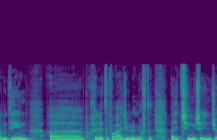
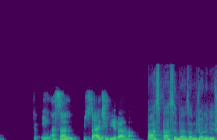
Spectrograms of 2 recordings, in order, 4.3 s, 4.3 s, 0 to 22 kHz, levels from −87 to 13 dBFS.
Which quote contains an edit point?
second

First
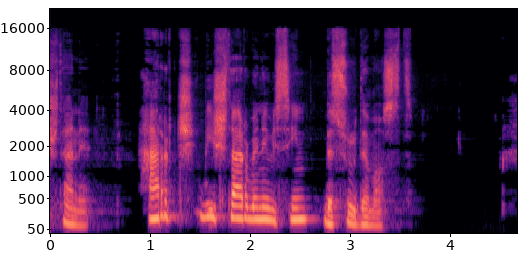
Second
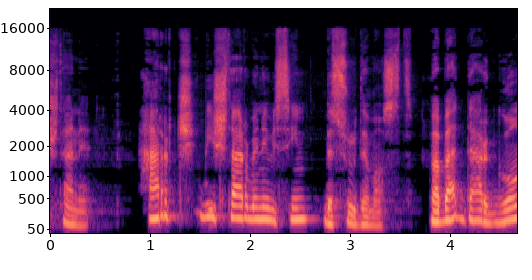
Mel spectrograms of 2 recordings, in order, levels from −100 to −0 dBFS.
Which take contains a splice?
second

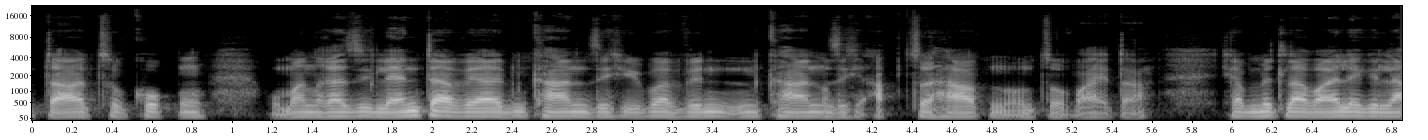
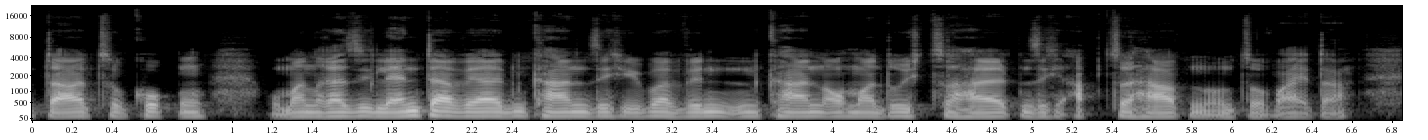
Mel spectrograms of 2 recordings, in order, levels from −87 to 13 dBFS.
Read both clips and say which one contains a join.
first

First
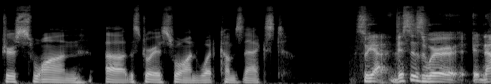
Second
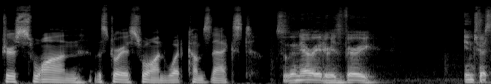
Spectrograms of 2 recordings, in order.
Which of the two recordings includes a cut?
second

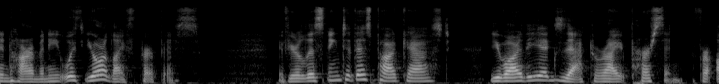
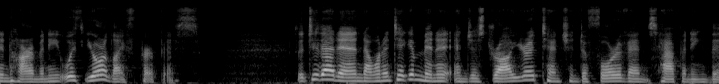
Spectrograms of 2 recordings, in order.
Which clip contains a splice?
first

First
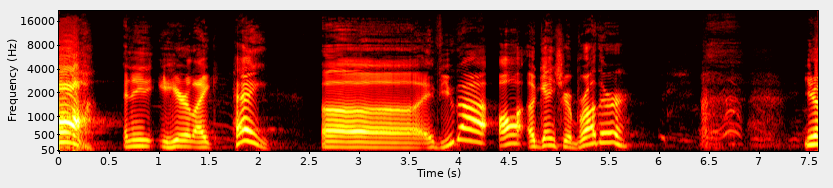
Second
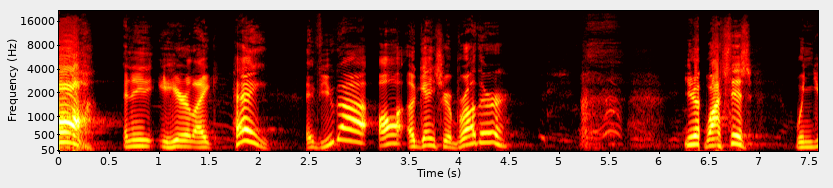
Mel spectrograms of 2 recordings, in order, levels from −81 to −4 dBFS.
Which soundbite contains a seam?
second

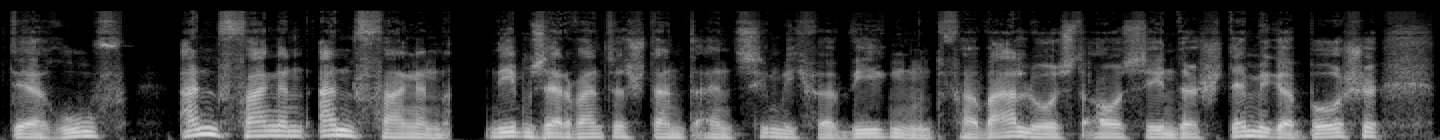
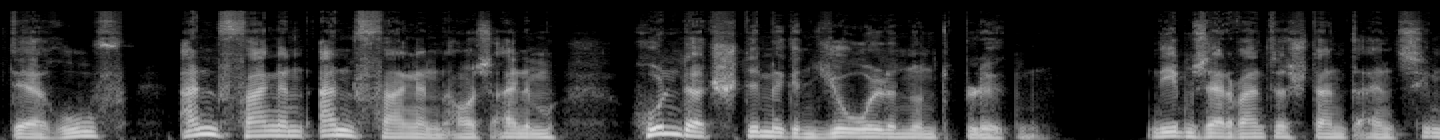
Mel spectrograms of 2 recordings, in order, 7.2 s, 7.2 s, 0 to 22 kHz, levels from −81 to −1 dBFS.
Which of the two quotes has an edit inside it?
first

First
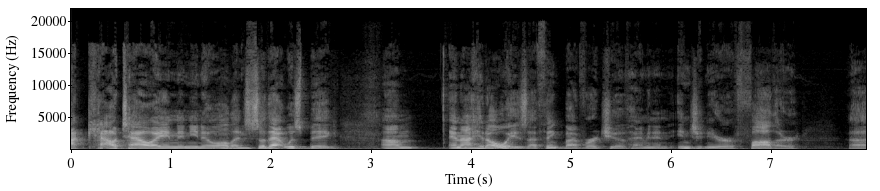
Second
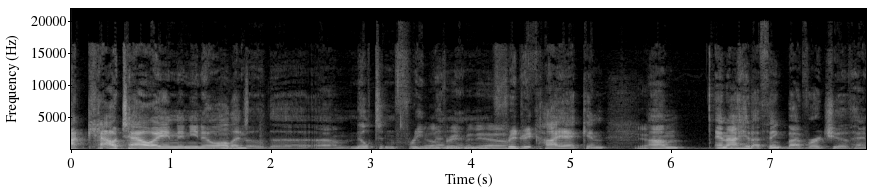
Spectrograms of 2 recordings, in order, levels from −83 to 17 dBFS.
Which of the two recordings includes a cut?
second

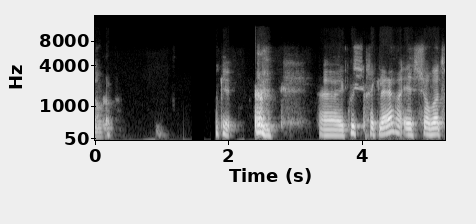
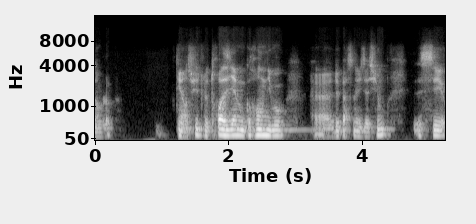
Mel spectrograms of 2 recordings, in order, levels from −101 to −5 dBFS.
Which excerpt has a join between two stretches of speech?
second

